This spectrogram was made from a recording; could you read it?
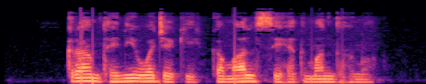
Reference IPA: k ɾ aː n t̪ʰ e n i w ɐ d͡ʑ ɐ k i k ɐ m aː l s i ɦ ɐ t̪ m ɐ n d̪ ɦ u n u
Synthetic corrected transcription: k ɾ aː m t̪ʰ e n i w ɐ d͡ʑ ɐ k i k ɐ m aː l s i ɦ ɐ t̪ m ɐ n d̪ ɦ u n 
